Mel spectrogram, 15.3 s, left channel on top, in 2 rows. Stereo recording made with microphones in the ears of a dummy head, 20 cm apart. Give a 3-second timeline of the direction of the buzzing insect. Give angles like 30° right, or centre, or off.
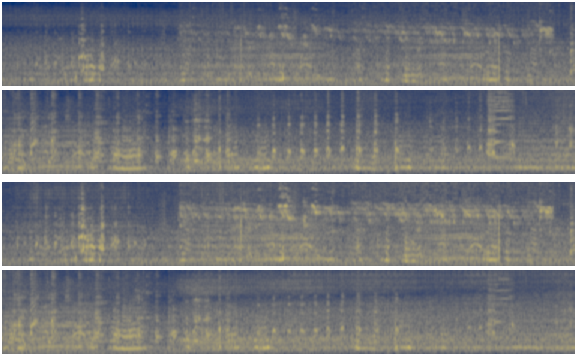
40° right, 40° right, 20° right, 10° right, 10° left.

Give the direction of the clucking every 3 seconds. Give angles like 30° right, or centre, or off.
70° right, 60° right, 20° right, 10° left, 30° left.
